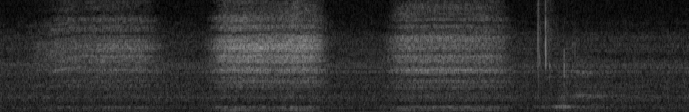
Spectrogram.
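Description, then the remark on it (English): Two long, breathy sniffs as someone noses the aroma of a Russian sparkling wine, with a brief faint click near the end and no talking. “I just hope I'm not breathing in chlorine or anything and the Russians haven't, put some Novocaine in here.”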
